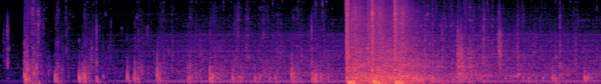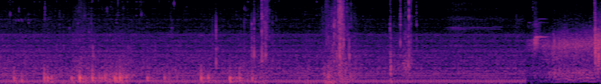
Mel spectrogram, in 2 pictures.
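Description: Footsteps tap quickly on a hard floor.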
